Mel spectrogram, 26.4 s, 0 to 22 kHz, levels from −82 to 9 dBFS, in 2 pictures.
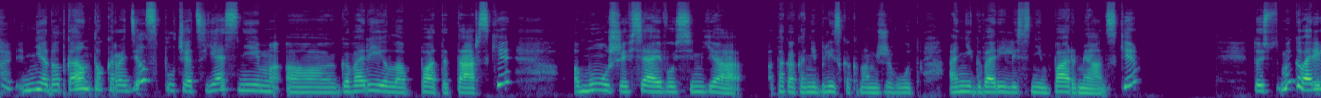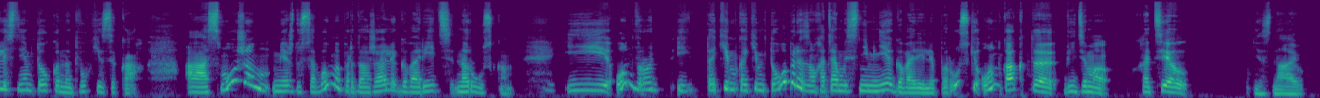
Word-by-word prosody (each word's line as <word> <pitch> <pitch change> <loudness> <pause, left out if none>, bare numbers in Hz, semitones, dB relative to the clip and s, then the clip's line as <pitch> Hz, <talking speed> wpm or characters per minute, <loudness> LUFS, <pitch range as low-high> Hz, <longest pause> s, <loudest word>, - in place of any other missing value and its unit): Нет, 230 0 -1
вот 225 - -4
когда 145 - +5
он 145 - +2
тока 130 - -6
родился, 210 +10 +1
получается, 205 -2 -3
я 235 +2 0
с - - +4
ним, 220 -3 -4
а, 170 -1 -3
говорила 190 -1 -1
по-татарски. 175 - +3 0.7
Муж 215 +2 -1
и 185 - -1
вся 195 0 +4
его 180 0 +1
семья, 185 0 0 0.3
так 190 0 -5
как 175 -1 -2
они 175 0 -3
близко 185 +2 -4
к - - -16
нам 160 -1 -4
живут, 160 -1 -8 0.3
они 190 +2 -2
говорили 180 -1 +2
с 185 +2 -5
ним 165 -3 -3
по-армянски. 180 - +2 1.1
То 210 - +1
есть 210 +7 0
мы 285 +1 -1
говорили 140 - +8
с - - -1
ним 235 0 -7
тока 215 -2 -4
на 165 -2 -4
2 195 +6 -11
языках, 185 -3 -4 0.4
а 170 -1 +5
с 170 - +5
мужем 320 -1 0
между 200 -2 -5
собой 180 - +2
мы 335 -7 -1
продолжали 185 +2 -3
говорить 185 +3 -2
на 185 +1 +1
русском. 170 -5 -5 0.5
И 225 0 -3
он 465 -8 -1
вроде 250 -1 -3 0.2
и 210 +2 -10
таким 270 -5 -2
каким-то 225 +1 -5
образом, 205 -7 +2
хотя 205 +2 0
мы 210 - -3
с 200 - +4
ним 205 -1 -2
не 230 +4 0
говорили 155 -5 -1
по-русски, 425 - +2
он - - 0
как-то, 215 - +5
видимо, 190 -2 -1 0.2
хотел, 180 -3 +3 0.6
не 130 - -7
знаю, 120 -1 -4
190 Hz, 160 wpm, -24 LUFS, 170-220 Hz, 1.1 s, говорили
